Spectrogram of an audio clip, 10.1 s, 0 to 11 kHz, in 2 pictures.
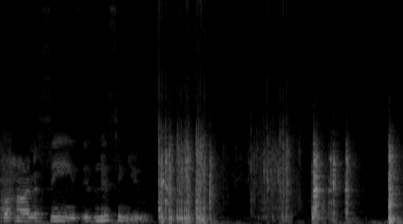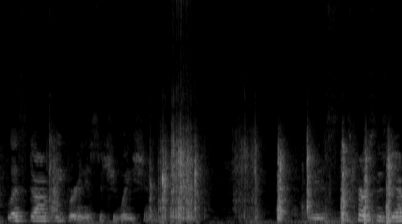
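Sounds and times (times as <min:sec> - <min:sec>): cards shuffling: 0:02.0 - 0:04.3, 0:06.9 - 0:08.6
cards slapping: 0:07.0 - 0:08.7.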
